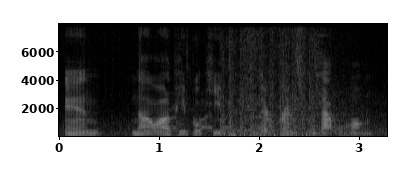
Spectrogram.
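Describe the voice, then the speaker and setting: A gaming commentator with a medium-pitched, scratchy, irritated-sounding throat rambles casually through voice-over at a moderate pace, full of fillers and restarts. His narration is mixed over loud in-game gunfire and explosions, with crowd noise audible too.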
